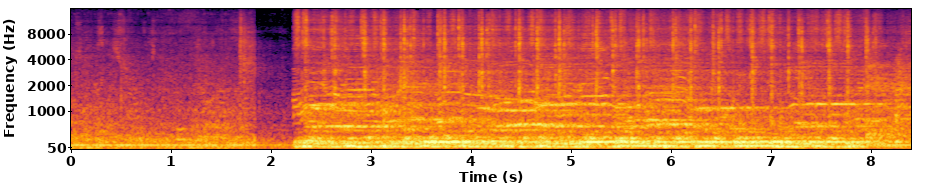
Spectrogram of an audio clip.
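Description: Recorded Haitian rara music from loudspeakers, starting about two seconds in after a brief drop in level. It has a steady percussion rhythm under sustained, alternating notes of vaksen, the Haitian bamboo trumpets.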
